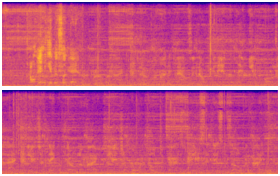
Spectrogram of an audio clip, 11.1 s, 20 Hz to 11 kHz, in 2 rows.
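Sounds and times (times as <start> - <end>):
car road and engine rumble: 0.0 - 11.0.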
